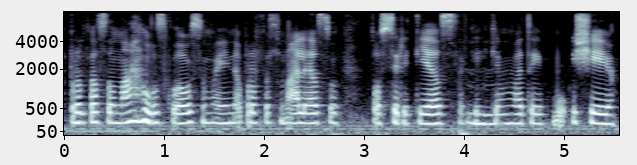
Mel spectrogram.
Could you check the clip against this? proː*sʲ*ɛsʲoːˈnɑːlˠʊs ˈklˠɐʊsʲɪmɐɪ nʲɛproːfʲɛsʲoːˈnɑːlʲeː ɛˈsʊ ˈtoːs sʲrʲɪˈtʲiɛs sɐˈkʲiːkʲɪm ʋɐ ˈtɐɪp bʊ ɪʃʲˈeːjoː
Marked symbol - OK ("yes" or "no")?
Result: no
